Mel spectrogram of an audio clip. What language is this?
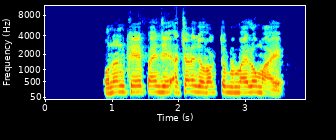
Sindhi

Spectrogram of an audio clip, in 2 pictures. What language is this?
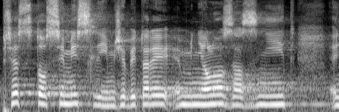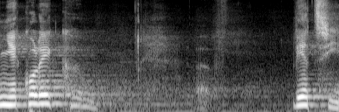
Czech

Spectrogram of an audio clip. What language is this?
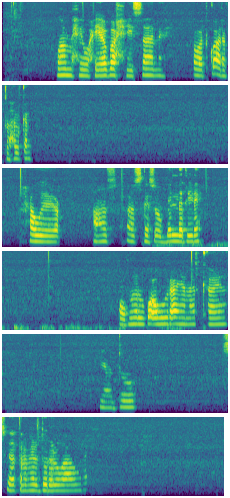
Somali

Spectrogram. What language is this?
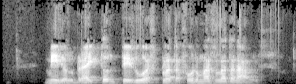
Catalan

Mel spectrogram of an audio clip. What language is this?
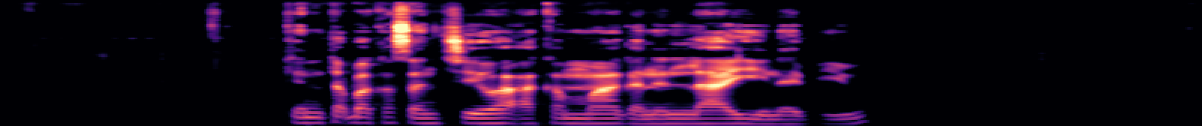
Hausa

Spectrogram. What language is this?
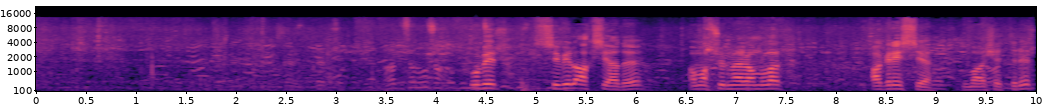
Turkish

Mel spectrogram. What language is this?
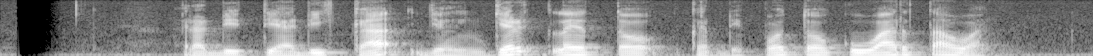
Sundanese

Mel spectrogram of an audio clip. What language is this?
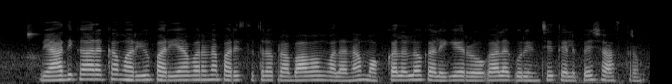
Telugu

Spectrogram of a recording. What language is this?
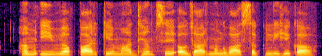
Magahi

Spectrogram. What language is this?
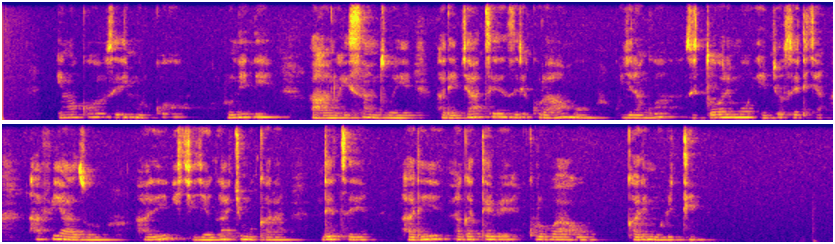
Kinyarwanda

